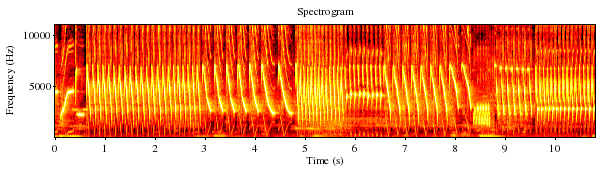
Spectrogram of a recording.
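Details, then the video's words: Canary delivering a long continuous training song, alternating rapid pulsed trills with runs of falling whistled slurs, a short harsh buzz near the end, and dense rolling phrases throughout. "Kicau Burung Kenari II GACOR PANJANG Cocok untuk Masteran"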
